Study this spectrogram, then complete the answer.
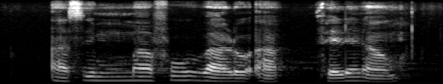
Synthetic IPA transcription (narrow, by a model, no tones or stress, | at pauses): asimafuβaɺɔʔa | vɛɺɛɺaːŋɔ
